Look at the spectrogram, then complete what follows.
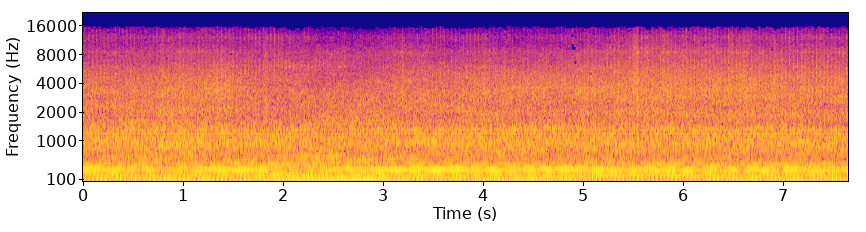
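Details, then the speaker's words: Lawn-Boy 10310 mower repowered with an old Tecumseh LV195 engine: a steady drone with a faint, light tapping over it. The engine is old and tired, with a slight knock of unknown origin and little surging. "Since it doesn't really surge a lot and it's just getting old and tired and you can hear a little knocking."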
